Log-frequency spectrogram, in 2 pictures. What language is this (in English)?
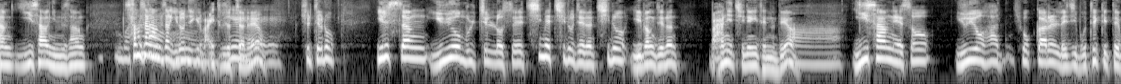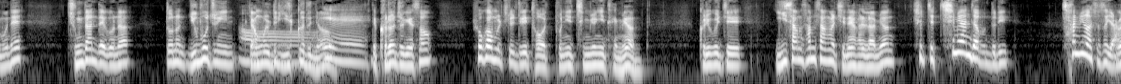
Korean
